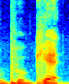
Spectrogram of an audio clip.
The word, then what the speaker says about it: Phuket: That's how you pronounce that word. I used that word in some of my shows a long time ago because of what it looks like it says, but that isn't what it says.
